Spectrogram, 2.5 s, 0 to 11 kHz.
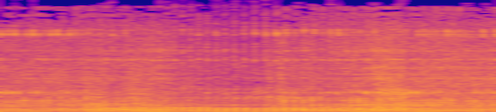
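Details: Honda Scoopy FI (new ESP) scooter engine sputters unevenly at idle, sounding ready to stall; complaints of delayed throttle, stumbling and electric start not working, battery 12.5 V engine off, kick-started; injection system to be checked. Finding: engine misfire and stumbling at idle.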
